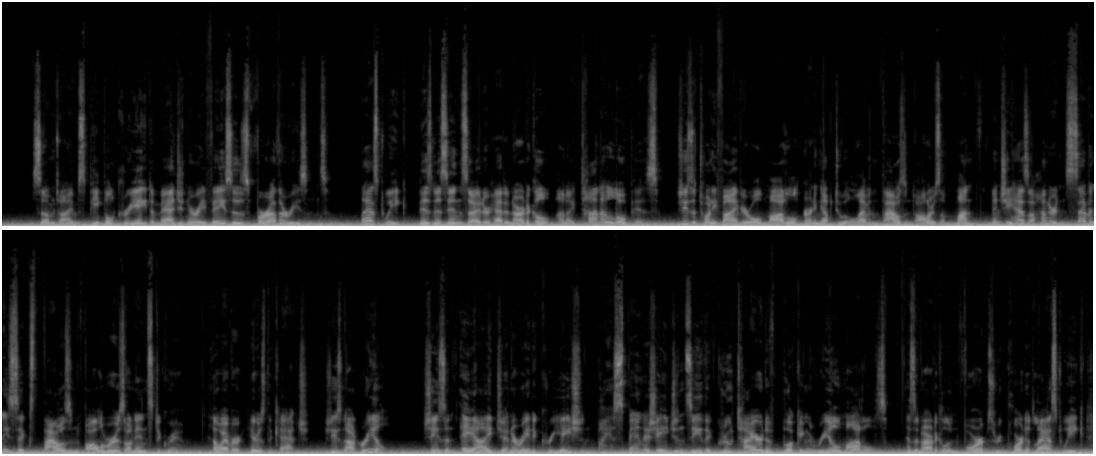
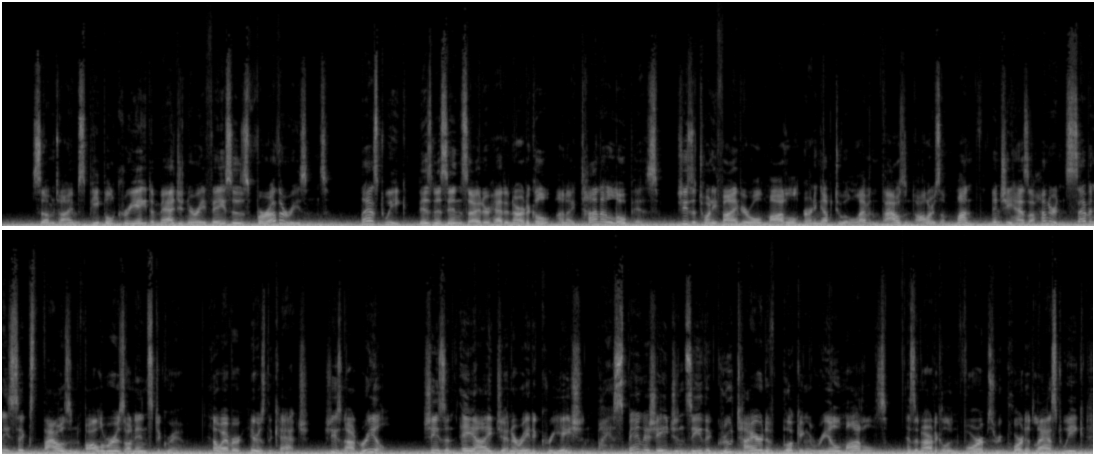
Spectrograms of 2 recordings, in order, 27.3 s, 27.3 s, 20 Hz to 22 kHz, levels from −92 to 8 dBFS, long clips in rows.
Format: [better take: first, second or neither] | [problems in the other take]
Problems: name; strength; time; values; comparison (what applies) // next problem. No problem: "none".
neither | low rumble; loud; throughout; 7 dB below the speech; the same in both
